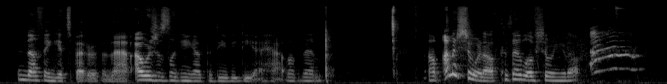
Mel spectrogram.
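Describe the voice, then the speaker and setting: The voice is animated and very fast, with big swings in loudness, against noticeable background noise. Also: woman. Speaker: livestream host / music vlogger. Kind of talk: casual chat.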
